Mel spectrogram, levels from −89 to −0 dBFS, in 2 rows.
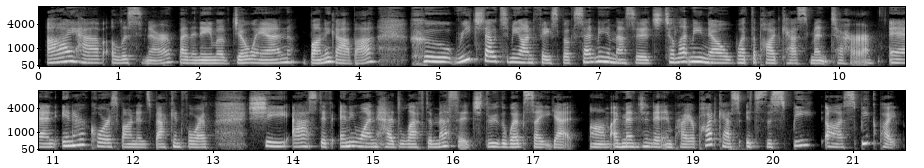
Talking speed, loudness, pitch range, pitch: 175 wpm, -19 LUFS, 175-225 Hz, 190 Hz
